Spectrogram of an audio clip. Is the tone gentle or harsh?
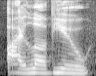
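harsh. It is said in a harsh, angry tone. The listener feels threatened and upset. "they kind of wince and start crying"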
